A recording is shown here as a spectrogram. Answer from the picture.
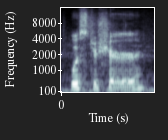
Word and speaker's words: Worcester: in Boston in Massachusetts there's Worcester werer it's cuz I know how to say Worcester I know how to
